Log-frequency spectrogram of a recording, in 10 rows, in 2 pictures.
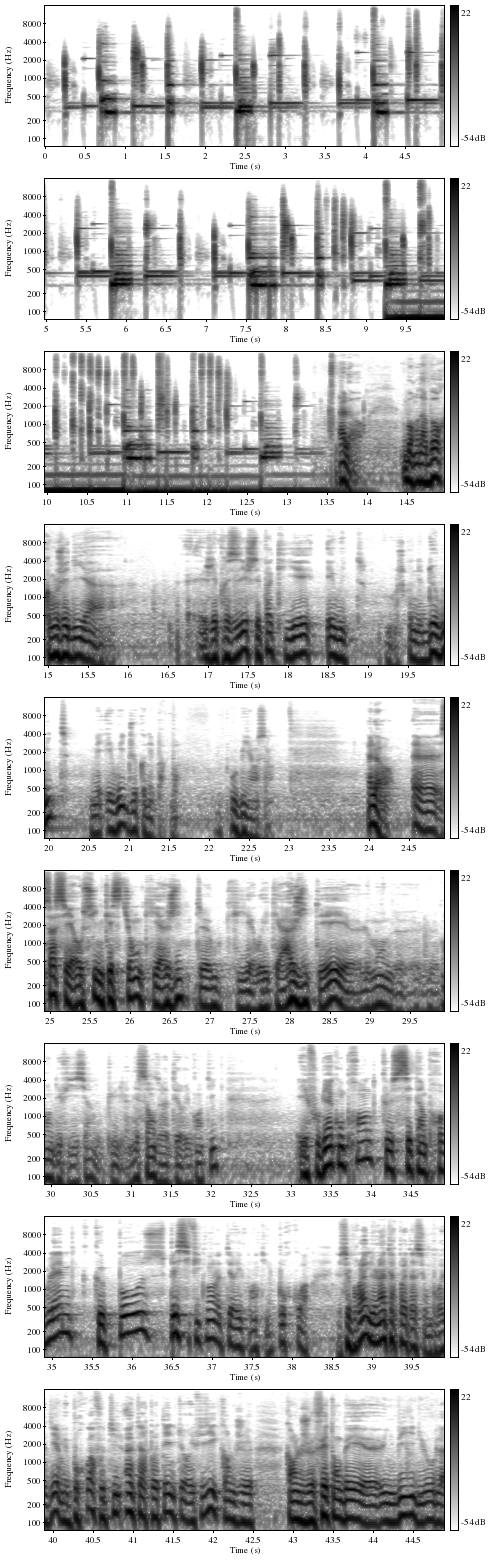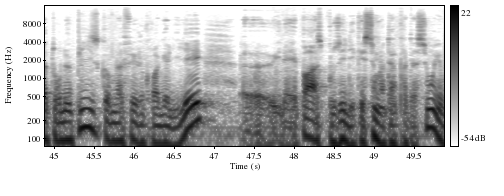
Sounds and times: Music: 0.0 - 13.9
Speech: 13.6 - 15.9, 16.6 - 22.8, 24.0 - 32.2, 33.1 - 49.8.

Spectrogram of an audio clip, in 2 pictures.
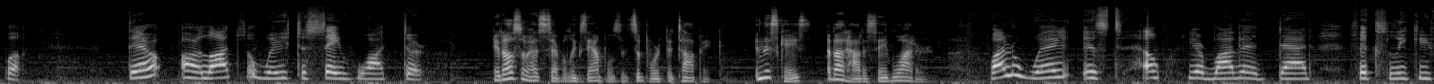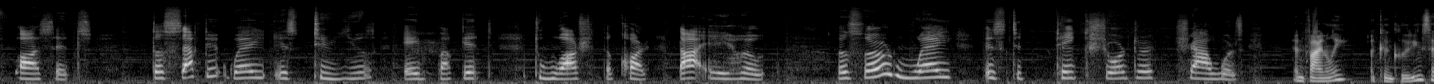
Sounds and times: Music: 0.0 - 28.6
Speech: 5.0 - 9.3, 22.8 - 28.6.

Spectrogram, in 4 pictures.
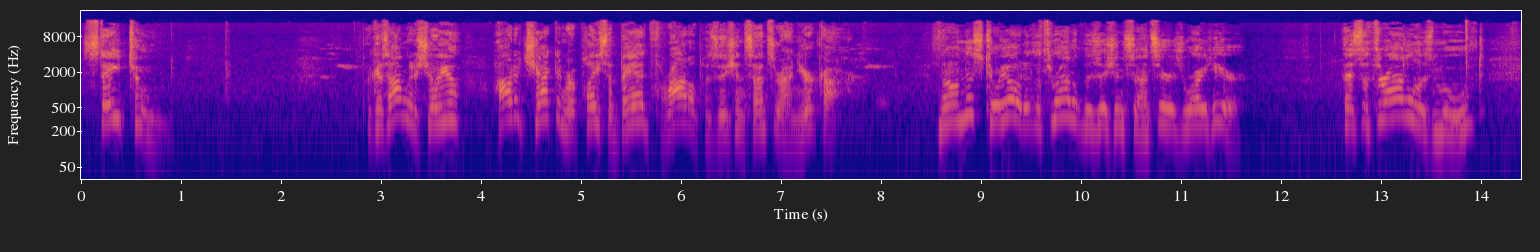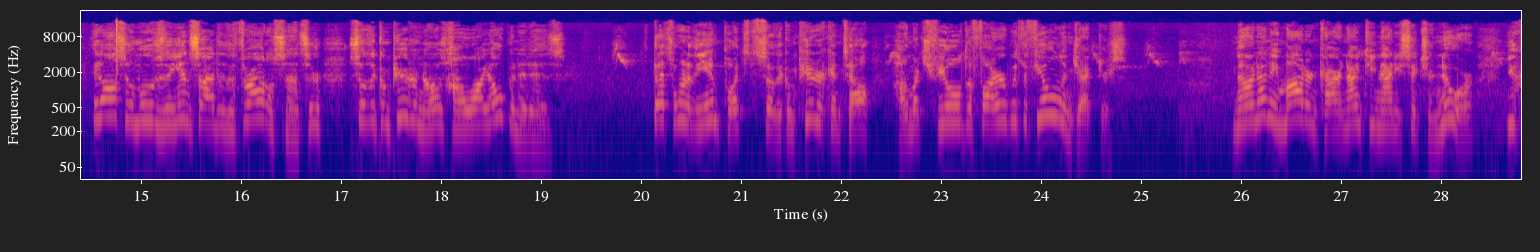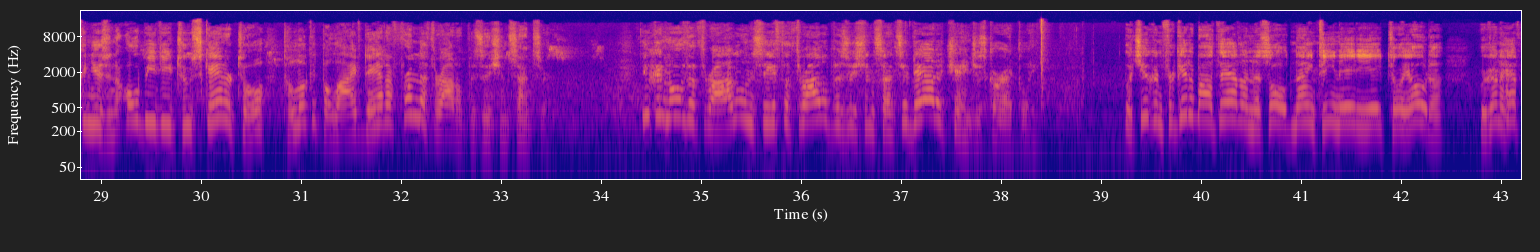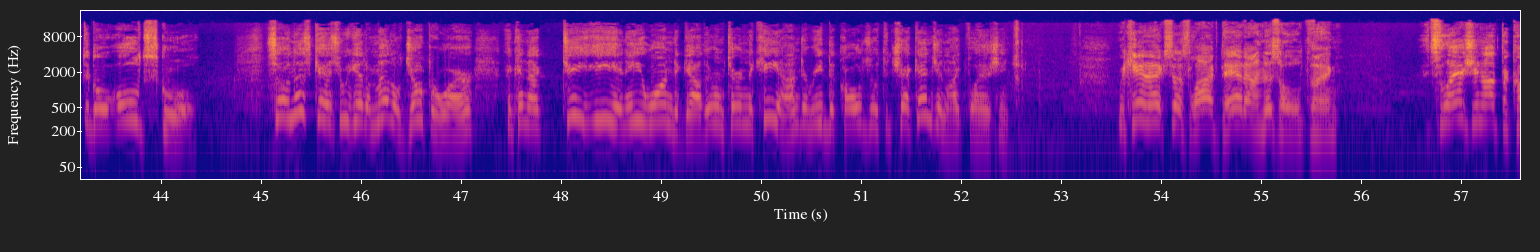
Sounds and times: Speech: 0.0 - 1.0, 2.8 - 7.8, 8.5 - 11.7, 12.6 - 19.3, 20.1 - 24.9, 25.9 - 33.6, 34.4 - 38.4, 39.2 - 44.4, 45.1 - 52.6, 53.6 - 55.8, 56.6 - 57.5.

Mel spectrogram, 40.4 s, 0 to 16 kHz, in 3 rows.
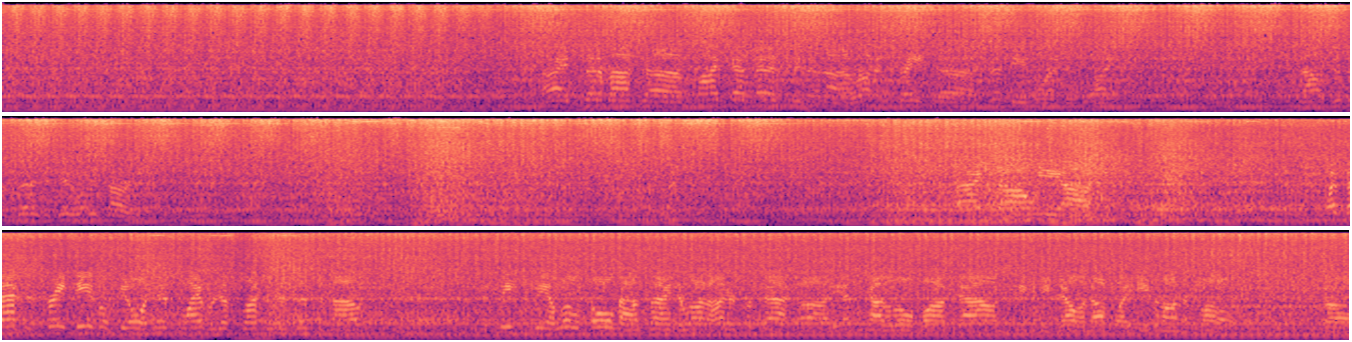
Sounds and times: Heavy engine (low frequency): 0.0 - 40.4
Vehicle: 0.0 - 40.4
Speech: 5.4 - 11.2, 13.0 - 14.9, 23.0 - 24.4, 26.7 - 30.6, 31.8 - 39.3, 40.2 - 40.4.

